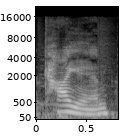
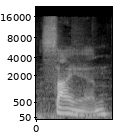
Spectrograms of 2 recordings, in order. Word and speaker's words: cyan: though it's orchid and this color Cayenne like the pepper even though it's cyan and then if we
